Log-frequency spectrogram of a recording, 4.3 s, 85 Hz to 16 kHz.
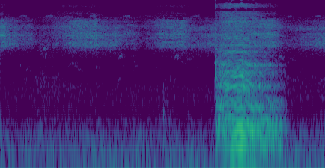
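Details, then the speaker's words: Tilt and trim pump motor on a 1989 Astroglass bass boat with 150 HP Mercury Black Max XR4, repaired after seizing from water and rust, not yet filled with fluid: short whirring burst about a second long; the motor runs. "I've got the trim motor back on, and it does actually work when I press the button. You can hear it."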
